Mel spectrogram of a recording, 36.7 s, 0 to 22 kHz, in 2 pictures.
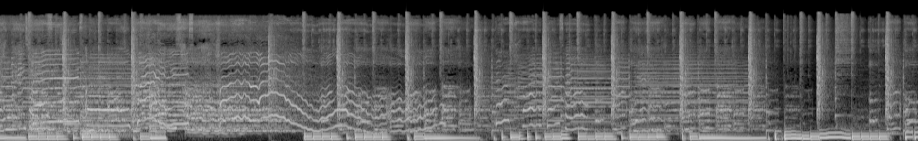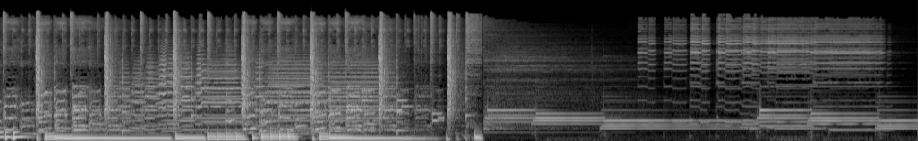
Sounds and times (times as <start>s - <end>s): Music: 0.0s - 36.7s.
